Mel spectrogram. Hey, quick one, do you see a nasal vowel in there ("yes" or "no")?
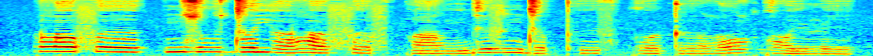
no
